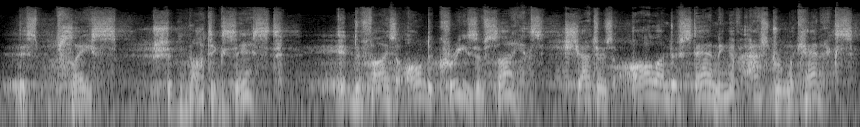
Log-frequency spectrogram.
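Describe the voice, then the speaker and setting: A man's voice: a little high, big pitch swings, takes it slowly, very noisy. A man playing a humble, scholarly alien engineer in a science fiction game, speaking in a formal, precise, earnest way. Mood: baffled, awed.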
